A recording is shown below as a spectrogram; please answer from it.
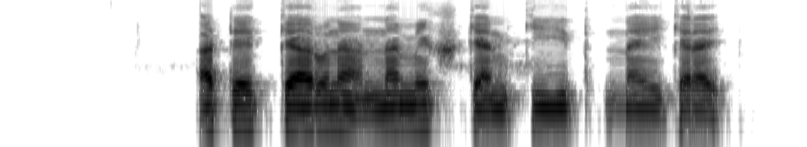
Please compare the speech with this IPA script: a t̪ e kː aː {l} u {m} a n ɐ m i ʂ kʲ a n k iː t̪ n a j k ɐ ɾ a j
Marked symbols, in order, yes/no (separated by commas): no, no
